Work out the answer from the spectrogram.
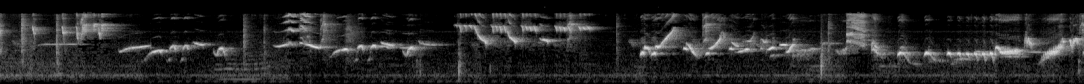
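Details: White-rumped shama song in kretekan and ocean style, meant to lure other shamas into replying: long, busy sequence of whistled warbles, buzzy trills and crackling high bursts, delivered almost continuously.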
